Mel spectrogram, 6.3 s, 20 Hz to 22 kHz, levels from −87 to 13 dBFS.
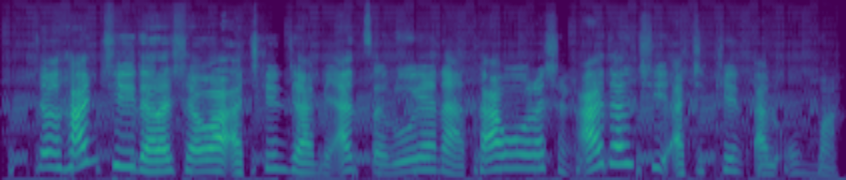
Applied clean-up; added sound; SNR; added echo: none; Alarm; 20 dB; none.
